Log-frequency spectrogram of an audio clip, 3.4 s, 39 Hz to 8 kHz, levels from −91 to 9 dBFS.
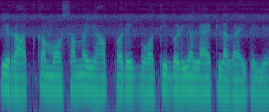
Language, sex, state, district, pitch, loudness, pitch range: Hindi, male, Bihar, Bhagalpur, 105 Hz, -35 LUFS, 100-110 Hz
